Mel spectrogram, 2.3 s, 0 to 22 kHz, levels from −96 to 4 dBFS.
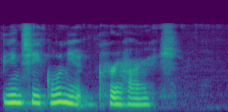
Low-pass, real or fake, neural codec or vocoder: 9.9 kHz; fake; autoencoder, 22.05 kHz, a latent of 192 numbers a frame, VITS, trained on one speaker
